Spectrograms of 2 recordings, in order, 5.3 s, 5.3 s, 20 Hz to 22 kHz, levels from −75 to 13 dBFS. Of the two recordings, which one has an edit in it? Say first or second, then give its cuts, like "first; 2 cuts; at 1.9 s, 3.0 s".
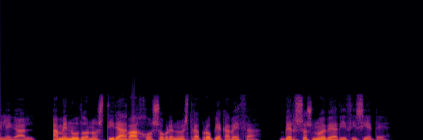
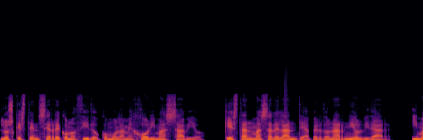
first; 1 cut; at 1.6 s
